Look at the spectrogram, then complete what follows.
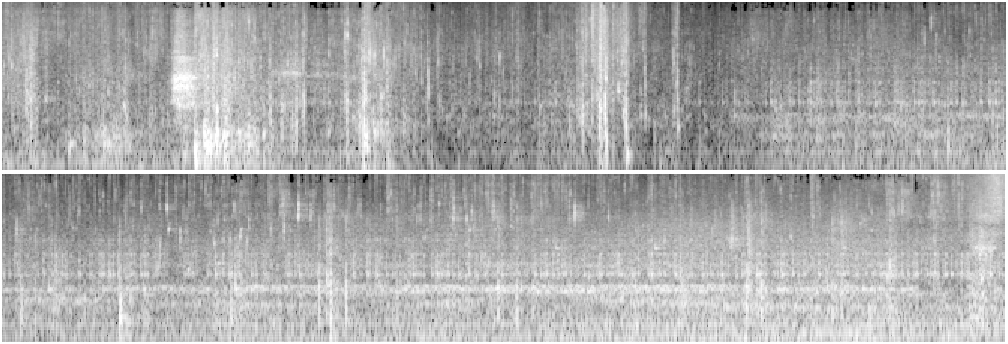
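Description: Thick liquid sludge of acid-dissolved remains pouring and dripping from a broken ceiling onto a debris-strewn floor, with several wet splats in the first eight seconds, then steady trickling under a low drone that slowly grows louder.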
